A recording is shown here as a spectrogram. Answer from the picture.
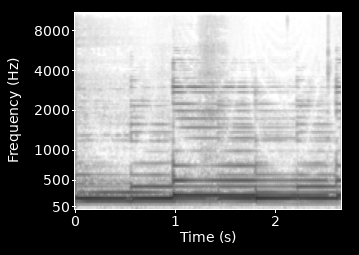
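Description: A steady, effects-laden synth tone hums on without pause in headphones, its sound sweeping back and forth from ear to ear, with faint shimmering swells and no voices.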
